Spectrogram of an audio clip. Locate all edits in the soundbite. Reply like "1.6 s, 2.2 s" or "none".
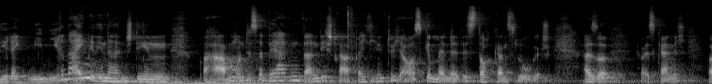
none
